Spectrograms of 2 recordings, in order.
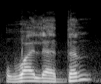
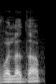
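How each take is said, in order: First: The word ends with an N sound. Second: The word ends with a long A sound. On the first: The recitation continues without stopping. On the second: The recitation stops here.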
